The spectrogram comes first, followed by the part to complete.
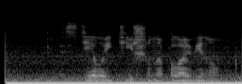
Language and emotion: Russian, neutral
